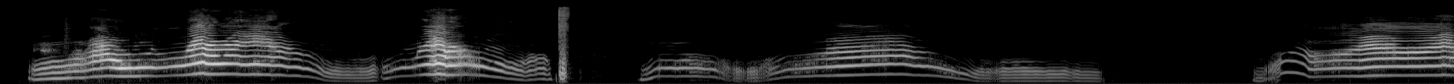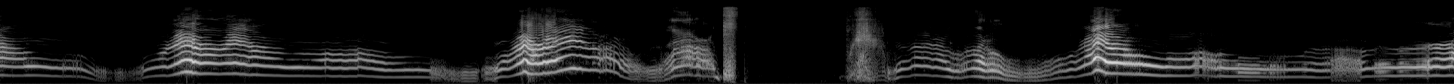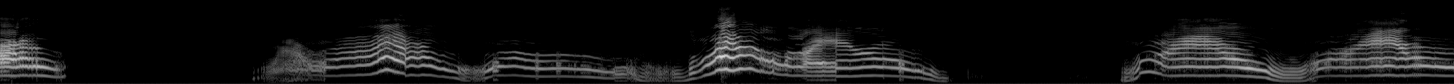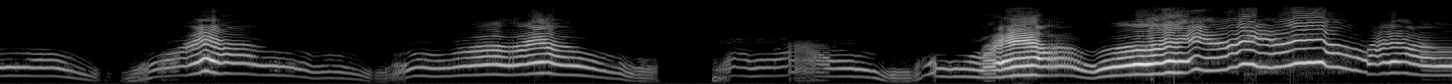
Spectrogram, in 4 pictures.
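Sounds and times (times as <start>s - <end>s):
angry cat yowling: 0.3s - 5.7s, 6.4s - 11.0s, 12.6s - 21.9s, 23.0s - 29.8s, 31.6s - 38.6s, 40.3s - 50.2s, 50.8s - 58.1s
angry cat spitting: 5.5s - 5.8s, 21.6s - 22.0s, 23.0s - 23.5s.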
